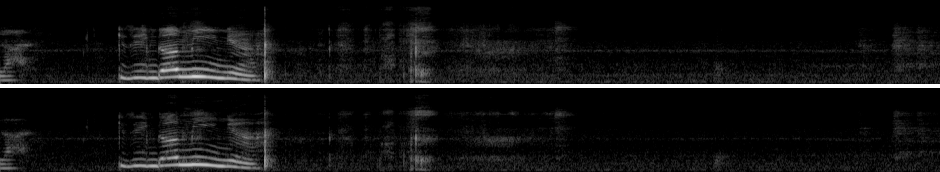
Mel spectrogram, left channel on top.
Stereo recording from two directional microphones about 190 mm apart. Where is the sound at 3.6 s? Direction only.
55° left (ahead or behind).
